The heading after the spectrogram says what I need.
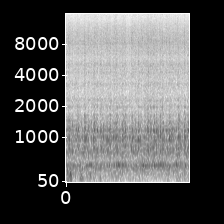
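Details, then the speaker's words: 2008 Toyota Camry 40, 2AZ-FE 2.4L, 176,000 km, original pump and idlers: fast light knocking over idle that grows as belt tension rises, appeared the evening before; worn water pump bearing, fixed by replacing pump, belt and coolant. "слышим Да какой звук появился начал потихонечку себя проявлять вчера вечером уже прям вот сильно"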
